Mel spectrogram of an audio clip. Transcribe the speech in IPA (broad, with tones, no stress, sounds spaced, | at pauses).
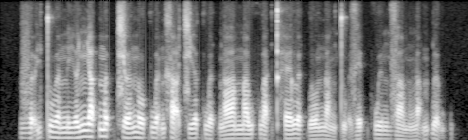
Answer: v ə̰ː˧˥ j t̪ u˧ ə̯ n i˨˦ ə̯ ɲ a˦˥ t̚ m ə˦˥ p̚ t͡ɕ əː˨˦ n o˨˦ k w ə̰˧˥ n x a̰ː˧˨ t͡ɕ i˧ ə̯ k w ə˨˩ t̚ ŋ aː˧ m a˨˦ w h w a˨˩ k̚ t̪ʰ ɛ˨˦ l ə˨˩ t̚ l o˧ n a˧˩ ŋ t̪ ṵ˧˨ ə̯ z e˦˥ p̚ h w ɨ˧ ŋ z a˨˩ m ŋ a̰˧˥ m ɓ ə̰˧˨ w ʔ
